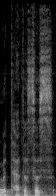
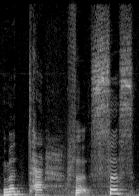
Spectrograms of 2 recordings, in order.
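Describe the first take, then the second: First: Said in the usual way. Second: "metathesis" drawn out very slowly, each syllable separate; very slow, spelled-out "me-ta-the-sis". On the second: Shown as a demonstration. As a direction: sound out "metathesis" piece by piece for the class. Term broken down syllable by syllable.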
